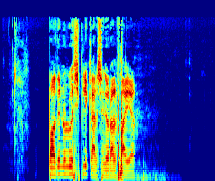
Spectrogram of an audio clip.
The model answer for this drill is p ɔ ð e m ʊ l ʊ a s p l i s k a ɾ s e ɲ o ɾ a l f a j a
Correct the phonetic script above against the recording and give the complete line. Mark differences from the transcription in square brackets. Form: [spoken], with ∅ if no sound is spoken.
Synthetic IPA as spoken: p ɔ ð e [n] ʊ l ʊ [e] s p l i [∅] k a ɾ s e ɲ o ɾ a l f a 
